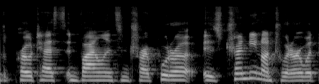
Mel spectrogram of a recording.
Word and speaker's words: Tripura: Online coverage of the protests and violence in Tripura is trending on Twitter with the hashtag Tripura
